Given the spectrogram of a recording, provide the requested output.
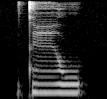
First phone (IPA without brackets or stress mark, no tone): t̪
